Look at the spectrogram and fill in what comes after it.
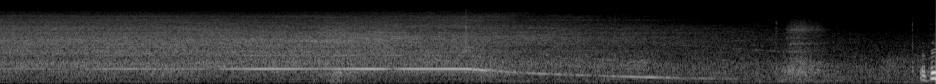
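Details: Vacuum after five cups of baking soda, bin emptied and retested: a thin, steady motor whine, then wind-down at switch-off, with choked airflow. All filters failed after about the third cup and it no longer picks up properly.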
